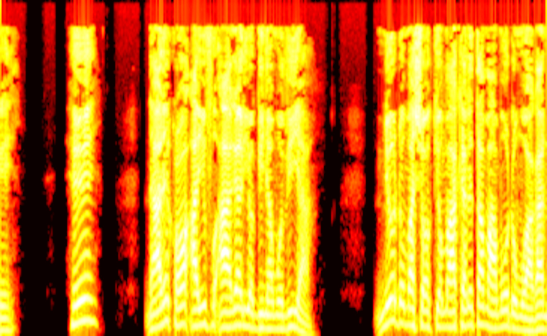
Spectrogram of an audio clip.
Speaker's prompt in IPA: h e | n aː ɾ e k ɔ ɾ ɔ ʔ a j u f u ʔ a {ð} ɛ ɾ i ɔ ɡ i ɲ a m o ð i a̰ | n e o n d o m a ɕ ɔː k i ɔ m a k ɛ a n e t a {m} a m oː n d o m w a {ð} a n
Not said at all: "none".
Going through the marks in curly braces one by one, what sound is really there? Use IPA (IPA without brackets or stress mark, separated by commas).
ɣ, m, ɣ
